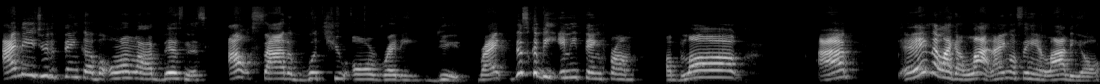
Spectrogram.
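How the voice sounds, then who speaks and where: Raised and projected, a woman's high voice carries a bright, sharp, animated tone. Her intonation is lively and her pace moderate. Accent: American. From Baltimore, Maryland, US. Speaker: online business coach and YouTuber. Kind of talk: livestream motivational talk. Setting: live stream.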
